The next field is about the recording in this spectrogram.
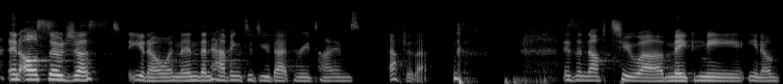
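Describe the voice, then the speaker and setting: A woman from China talks about founding her company in an on-stage interview. Her voice sits a little low. She is earnest and chatty, leaning on fillers and slipping in light laughs. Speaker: startup founder. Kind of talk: panel interview answers.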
